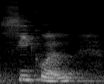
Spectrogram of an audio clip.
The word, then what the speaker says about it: SQL: previously said SQL I know it is actually pronounced sequel but that's how my lecture in foundation pronounced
